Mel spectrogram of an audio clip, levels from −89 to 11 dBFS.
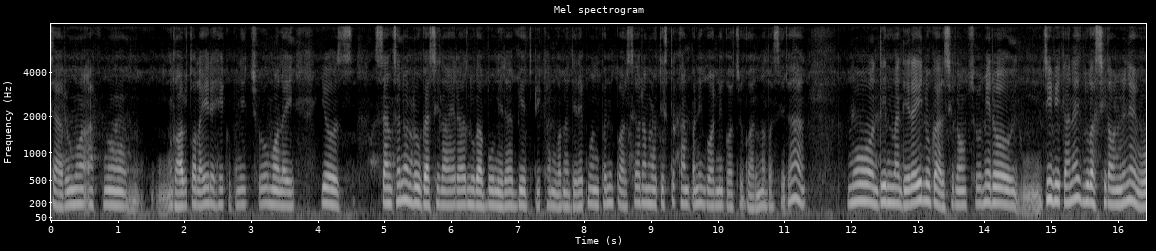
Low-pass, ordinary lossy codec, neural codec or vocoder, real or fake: none; none; codec, 16 kHz, 4 kbps, FunCodec, trained on LibriTTS, 50 frames a second; fake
